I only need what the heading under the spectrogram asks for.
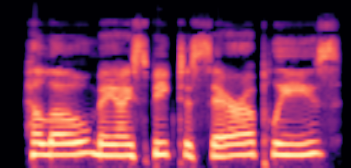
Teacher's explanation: Notice how may I sounds like may-a in fast speech.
